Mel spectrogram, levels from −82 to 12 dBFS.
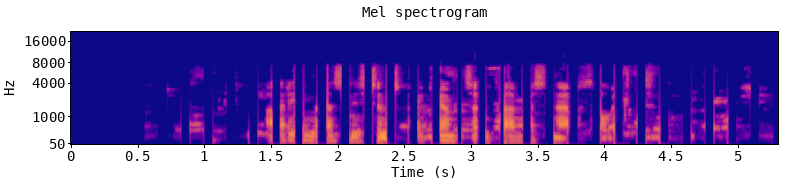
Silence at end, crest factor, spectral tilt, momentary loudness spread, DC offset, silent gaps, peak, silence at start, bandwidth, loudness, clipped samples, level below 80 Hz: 0.2 s; 22 dB; -4.5 dB/octave; 19 LU; under 0.1%; 1.19-1.24 s, 4.60-4.66 s; 0 dBFS; 0.9 s; 7.8 kHz; -21 LUFS; under 0.1%; -54 dBFS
